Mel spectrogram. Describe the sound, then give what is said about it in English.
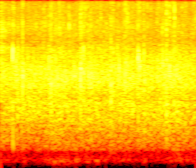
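An audience at a children's stage show claps to welcome a presenter. Dense, even applause runs without a break for about two seconds, with no talk over it. “Give her a big clap.”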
